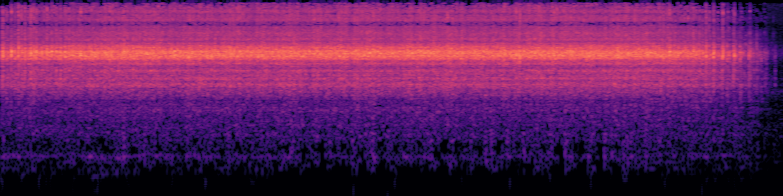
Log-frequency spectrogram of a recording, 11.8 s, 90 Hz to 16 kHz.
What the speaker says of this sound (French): Donc le moteur quand il tourne, là, vous voyez les 2 cylindres.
